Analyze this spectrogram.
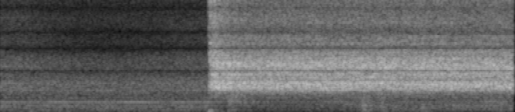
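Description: Air hisses loudly and steadily as a brake is released.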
